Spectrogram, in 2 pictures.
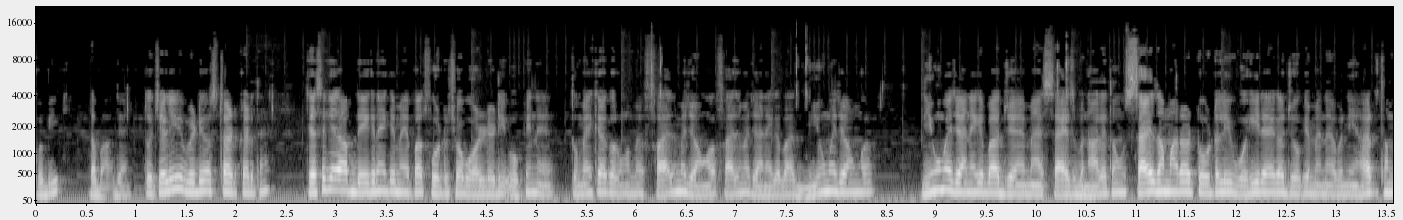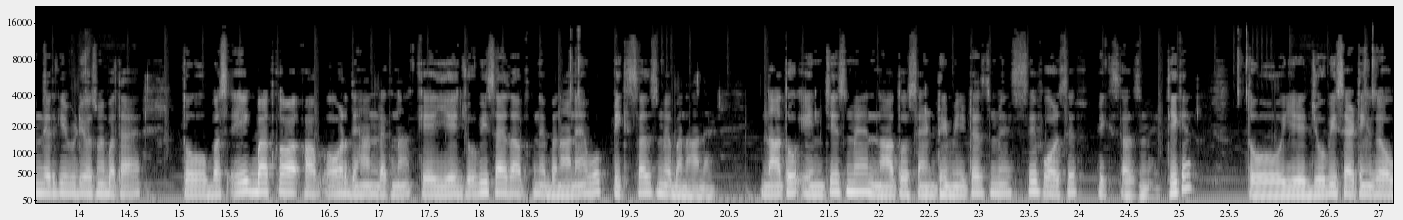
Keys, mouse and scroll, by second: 6.4 click, 10.5 click, 19.2 click, 25.8 click.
